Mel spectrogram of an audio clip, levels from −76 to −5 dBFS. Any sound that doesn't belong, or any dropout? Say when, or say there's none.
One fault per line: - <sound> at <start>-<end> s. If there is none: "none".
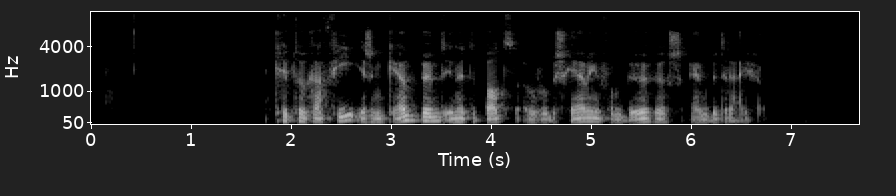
none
